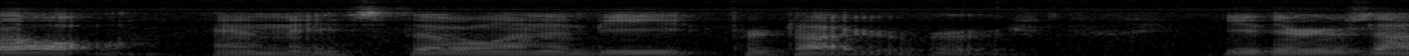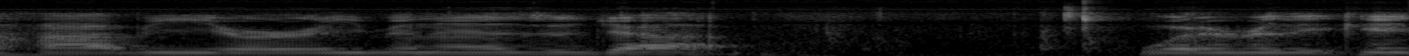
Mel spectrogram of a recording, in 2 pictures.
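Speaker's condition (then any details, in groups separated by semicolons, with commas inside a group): Cerebral palsy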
